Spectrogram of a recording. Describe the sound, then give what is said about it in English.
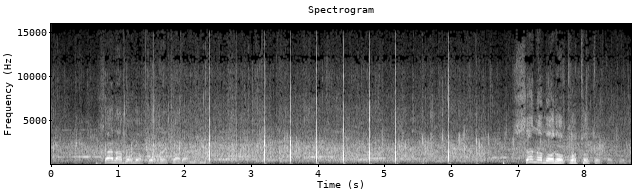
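A church crowd claps hands for 46 people who attested to miracles, in a steady, even rhythm, sharp claps landing about twice a second over a constant murmur, with a voice speaking or calling out at the start and end. “Somebody clap your hands for 46 people.”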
